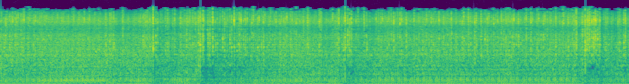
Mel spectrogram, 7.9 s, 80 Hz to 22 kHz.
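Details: Used Chevy 350 small-block V8 on an engine stand, first run after purchase: uneven idle sagging and stumbling every couple of seconds; carburetor full of dirt, an idle circuit tube likely plugged, thorough cleaning needed.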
